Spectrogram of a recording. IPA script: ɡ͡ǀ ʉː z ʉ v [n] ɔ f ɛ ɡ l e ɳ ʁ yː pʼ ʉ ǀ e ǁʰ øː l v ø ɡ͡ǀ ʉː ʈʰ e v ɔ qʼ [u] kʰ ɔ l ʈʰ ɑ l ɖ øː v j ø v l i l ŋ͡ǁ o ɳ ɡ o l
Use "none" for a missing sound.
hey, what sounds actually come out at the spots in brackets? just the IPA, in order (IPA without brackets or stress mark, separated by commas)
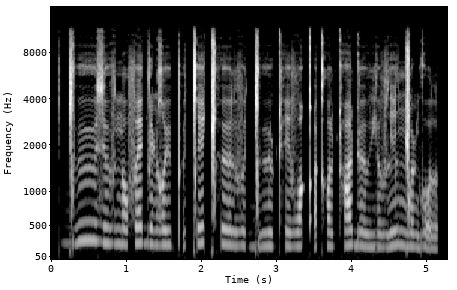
n, ø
